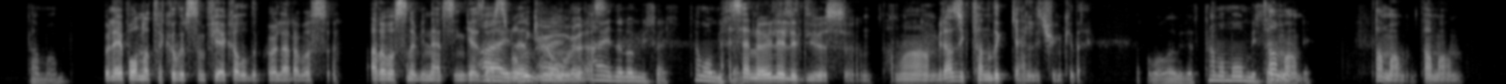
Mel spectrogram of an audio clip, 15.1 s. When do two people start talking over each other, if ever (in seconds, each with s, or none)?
4.8 s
